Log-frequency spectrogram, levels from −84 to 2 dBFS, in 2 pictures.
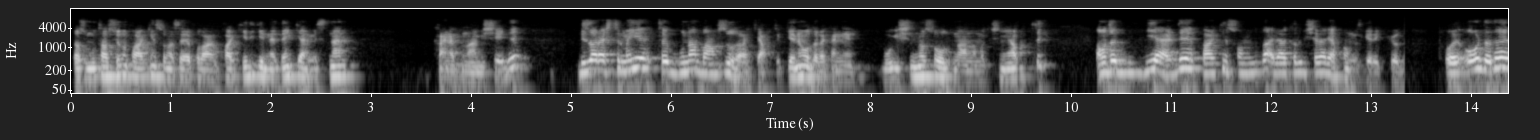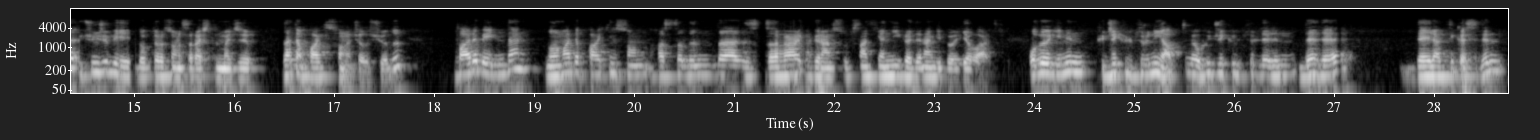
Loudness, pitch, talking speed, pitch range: -18 LUFS, 140 Hz, 150 wpm, 125-175 Hz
